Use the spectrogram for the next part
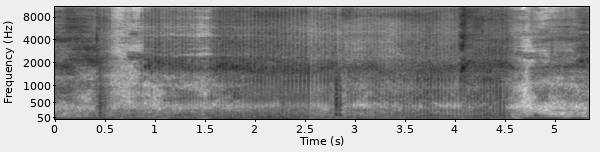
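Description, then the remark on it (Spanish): A person imitates a cat's purr with a steady, rough, rumbling vocal drone, fairly loud. It keeps going for several seconds with slight pulses and catches, and no words are spoken. “Y los gatos, lo más clásico de los gatos es ronronear.”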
